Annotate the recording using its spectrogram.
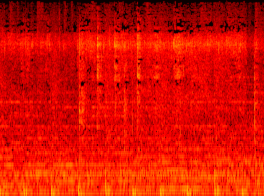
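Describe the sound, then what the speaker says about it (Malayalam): Sliced onions frying in ghee and coconut oil for a cooker chicken biriyani, a steady sizzle with light scraping, a soft rhythmic musical beat underneath, no talk. "അതിലേക്ക് നമുക്ക് ഒരു മീഡിയം സൈസിൽ ചെറുതായിട്ട് നീളത്തിൽ കട്ട് ചെയ്ത സവാള എന്നിട്ട് ചേർത്ത് കൊടുത്ത്"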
